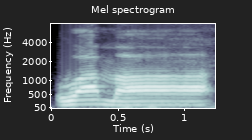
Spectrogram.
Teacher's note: واو زبر وا، میم الف زبر ما، وا ما، میم کو ہم ایک الف تک کھینچ کر پڑھیں گے کیونکہ یہاں پہ الف مدہ ہو رہا ہے۔ میم کو جب ادا کریں گے تو ناک میں آواز نہیں جانی چاہیے، اس کو ماں نہیں پڑھیں گے، اس کو پڑھیں گے ماں۔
